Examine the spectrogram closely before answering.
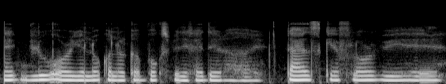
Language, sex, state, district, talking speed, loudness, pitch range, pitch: Hindi, female, Arunachal Pradesh, Papum Pare, 230 wpm, -14 LUFS, 190-205 Hz, 195 Hz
